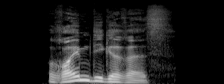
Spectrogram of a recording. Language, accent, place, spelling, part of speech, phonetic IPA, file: German, Germany, Berlin, räumdigeres, adjective, [ˈʁɔɪ̯mdɪɡəʁəs], De-räumdigeres.ogg
- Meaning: strong/mixed nominative/accusative neuter singular comparative degree of räumdig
